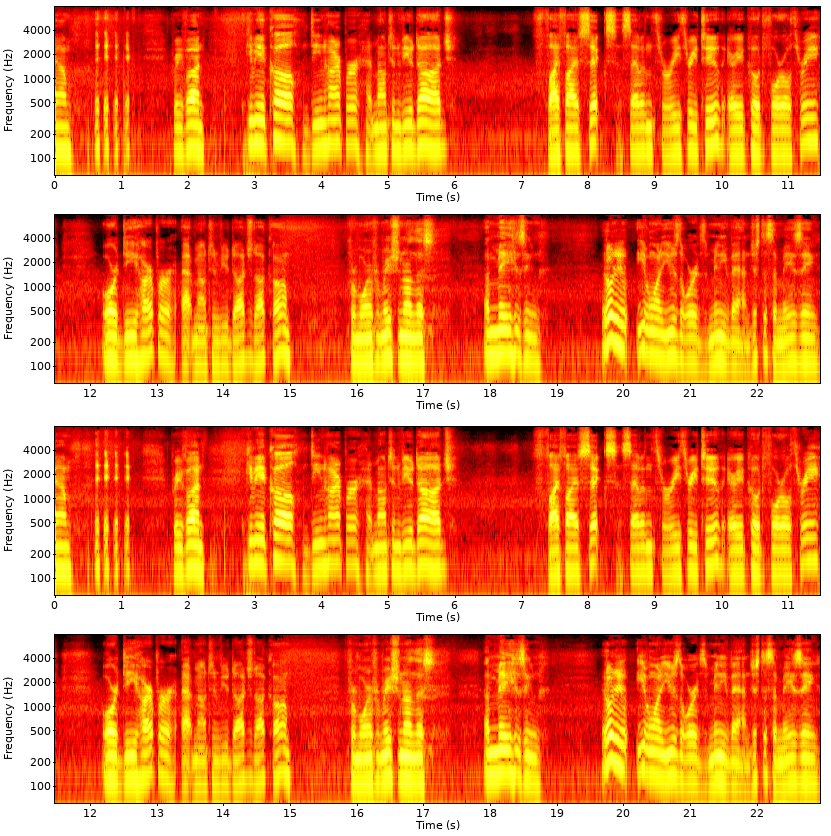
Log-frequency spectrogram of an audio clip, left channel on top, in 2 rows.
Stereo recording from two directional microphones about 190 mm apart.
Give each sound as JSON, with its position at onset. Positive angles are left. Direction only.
{"t": 0.0, "sound": "speech", "side_deg": 10}
{"t": 2.9, "sound": "speech", "side_deg": 10}
{"t": 7.2, "sound": "speech", "side_deg": 20}
{"t": 15.8, "sound": "speech", "side_deg": 10}
{"t": 19.7, "sound": "speech", "side_deg": 10}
